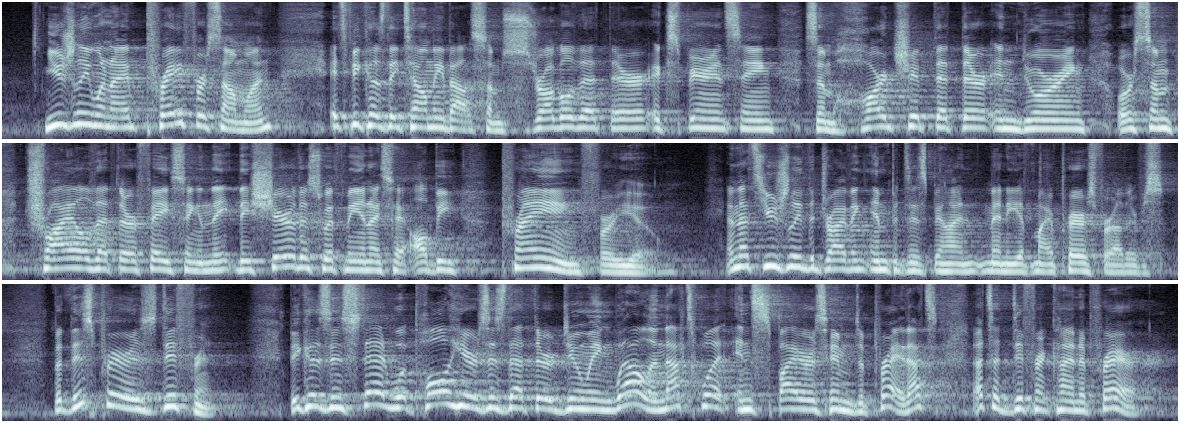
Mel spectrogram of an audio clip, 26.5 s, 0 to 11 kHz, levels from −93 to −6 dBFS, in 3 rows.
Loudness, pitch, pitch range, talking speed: -16 LUFS, 185 Hz, 160-205 Hz, 195 wpm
